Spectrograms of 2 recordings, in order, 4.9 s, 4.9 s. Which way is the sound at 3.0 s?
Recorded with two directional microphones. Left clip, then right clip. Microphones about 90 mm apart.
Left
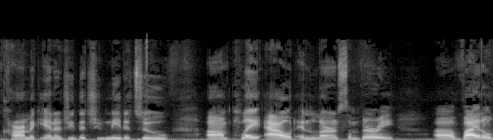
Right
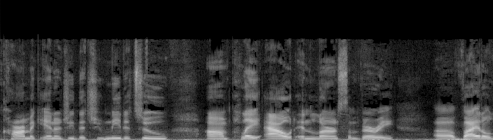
50° right (ahead or behind).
